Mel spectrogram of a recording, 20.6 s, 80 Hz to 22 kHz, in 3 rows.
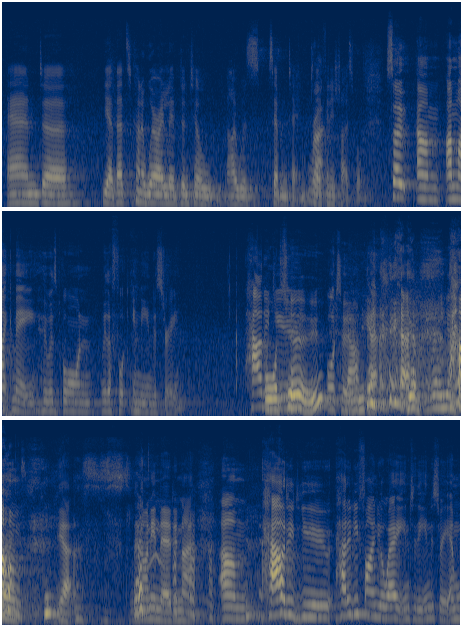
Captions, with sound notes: And, yeah, that's kind of where I lived until I was 17, until I finished high school. - So, unlike me, who was born with a foot in the industry-- - Or two. - Or two, yeah, yeah. - You have brilliant parents. - Yeah, slid on in there, didn't I? (laughter) - How did you find your way into the industry?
